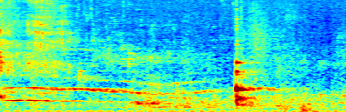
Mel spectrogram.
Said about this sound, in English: Watch, I'm going to pour some more water out of my pot.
